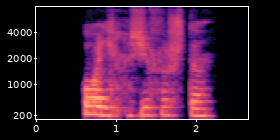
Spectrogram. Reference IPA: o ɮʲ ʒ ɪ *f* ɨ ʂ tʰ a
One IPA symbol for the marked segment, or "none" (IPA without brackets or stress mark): f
